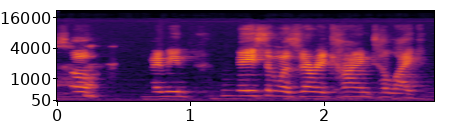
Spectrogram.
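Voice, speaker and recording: Dude doing a burnt-out building manager rambling about it, bright voice, wry. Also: male voice, high-pitched, fairly even intonation, poor audio. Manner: rambling and wry, with slow drawn-out stretches. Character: weary man handing off a burdensome building-manager job. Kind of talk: improv comedy scene.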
